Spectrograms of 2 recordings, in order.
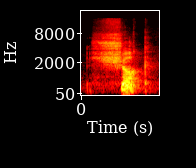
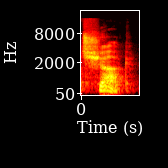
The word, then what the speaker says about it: Shuck: found in that county the name is well shuck s-h-u-c-k now apparently the way they pronounce it there is shook not chuck i discovered later that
